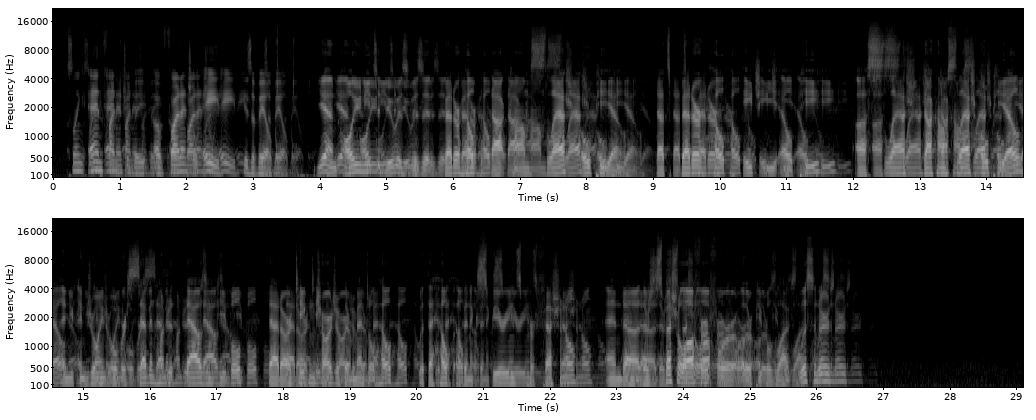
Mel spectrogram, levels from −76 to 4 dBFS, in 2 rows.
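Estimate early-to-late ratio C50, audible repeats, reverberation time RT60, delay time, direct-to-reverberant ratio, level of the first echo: no reverb audible, 2, no reverb audible, 242 ms, no reverb audible, −6.5 dB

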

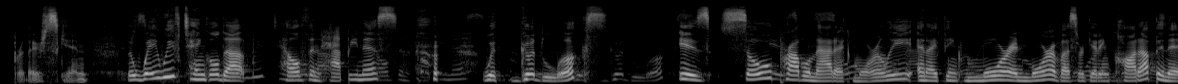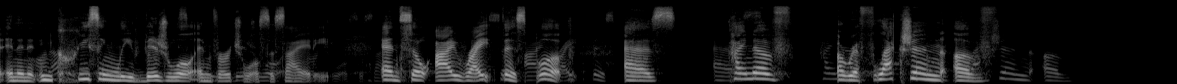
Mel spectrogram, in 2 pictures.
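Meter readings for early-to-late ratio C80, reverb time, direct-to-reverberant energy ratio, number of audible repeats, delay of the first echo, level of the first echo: no reverb audible, no reverb audible, no reverb audible, 1, 888 ms, −21.0 dB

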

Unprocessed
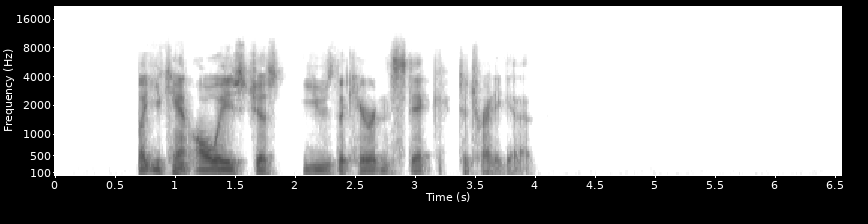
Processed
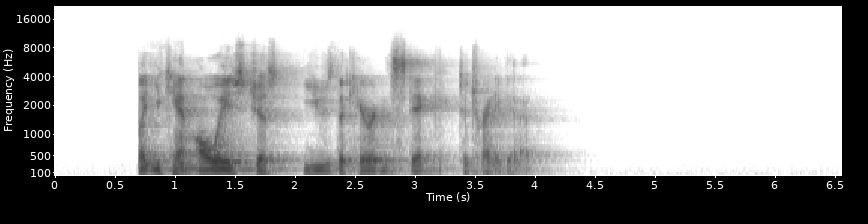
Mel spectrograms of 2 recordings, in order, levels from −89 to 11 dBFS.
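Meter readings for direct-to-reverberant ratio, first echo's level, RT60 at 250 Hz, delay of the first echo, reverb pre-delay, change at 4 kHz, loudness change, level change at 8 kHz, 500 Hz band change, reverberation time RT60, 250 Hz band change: 7.5 dB, no echo audible, 0.80 s, no echo audible, 6 ms, +6.0 dB, +6.5 dB, +6.0 dB, +6.0 dB, 0.80 s, +6.5 dB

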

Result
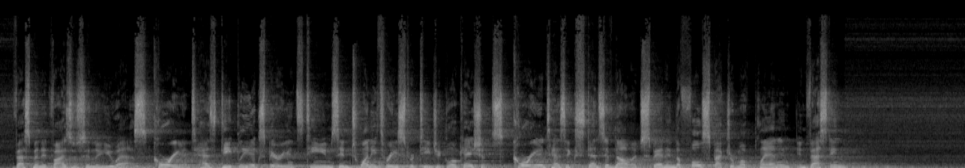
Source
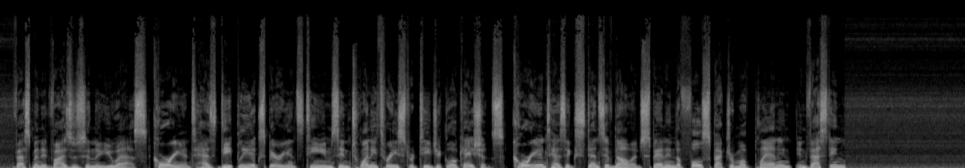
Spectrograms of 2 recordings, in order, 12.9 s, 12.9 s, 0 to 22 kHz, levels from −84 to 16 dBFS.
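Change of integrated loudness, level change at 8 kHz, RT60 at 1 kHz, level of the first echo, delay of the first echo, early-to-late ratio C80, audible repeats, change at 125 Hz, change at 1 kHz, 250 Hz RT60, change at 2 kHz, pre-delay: +0.5 dB, 0.0 dB, 2.8 s, no echo audible, no echo audible, 12.5 dB, no echo audible, +1.0 dB, +0.5 dB, 4.2 s, +0.5 dB, 6 ms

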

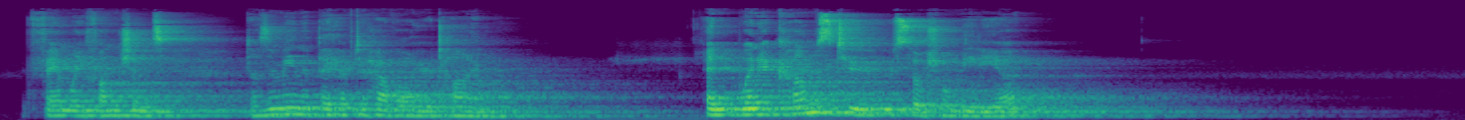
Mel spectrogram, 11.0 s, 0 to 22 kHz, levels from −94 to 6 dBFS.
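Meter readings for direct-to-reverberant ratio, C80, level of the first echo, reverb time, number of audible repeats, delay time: 1.0 dB, 4.5 dB, no echo audible, 2.7 s, no echo audible, no echo audible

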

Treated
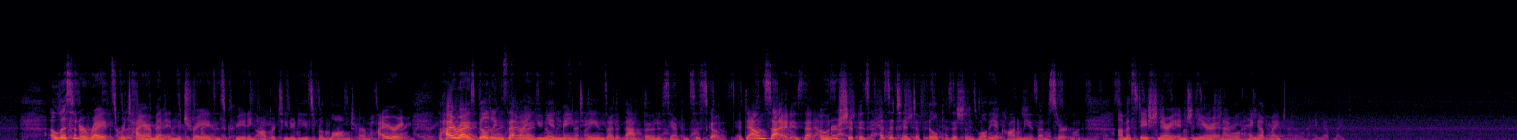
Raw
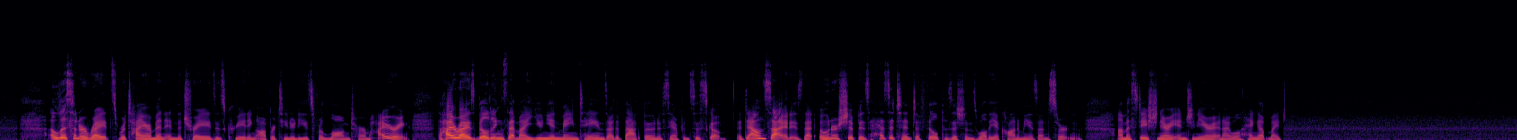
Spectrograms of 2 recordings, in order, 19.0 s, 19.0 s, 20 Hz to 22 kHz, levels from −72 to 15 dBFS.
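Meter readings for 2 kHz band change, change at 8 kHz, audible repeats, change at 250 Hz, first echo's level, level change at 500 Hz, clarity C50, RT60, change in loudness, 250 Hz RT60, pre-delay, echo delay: +3.5 dB, +3.5 dB, 3, +3.5 dB, −15.0 dB, +3.5 dB, no reverb audible, no reverb audible, +3.5 dB, no reverb audible, no reverb audible, 91 ms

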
